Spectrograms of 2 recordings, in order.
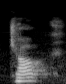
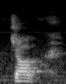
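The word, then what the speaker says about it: chalk: ওয়াক, চক, চক, এল এর উচ্চারণ আমরা আর কিন্তু এখানে করব না।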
